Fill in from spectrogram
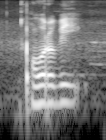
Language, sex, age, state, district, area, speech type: Punjabi, male, 30-45, Punjab, Bathinda, rural, spontaneous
